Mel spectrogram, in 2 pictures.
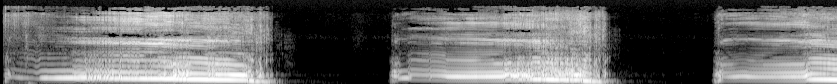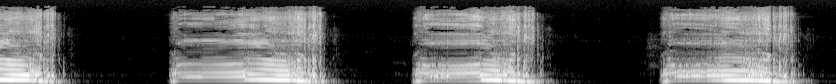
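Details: A male lion at night in Mala Mala Game Reserve, Greater Kruger National Park, South Africa, gives a series of long, moaning roars, each falling in pitch at the end.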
